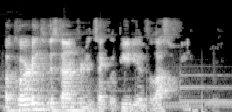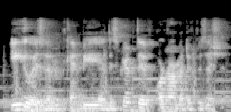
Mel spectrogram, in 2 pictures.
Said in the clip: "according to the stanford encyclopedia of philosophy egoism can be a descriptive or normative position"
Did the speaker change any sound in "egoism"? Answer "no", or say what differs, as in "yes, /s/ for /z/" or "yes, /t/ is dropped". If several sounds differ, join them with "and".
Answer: no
